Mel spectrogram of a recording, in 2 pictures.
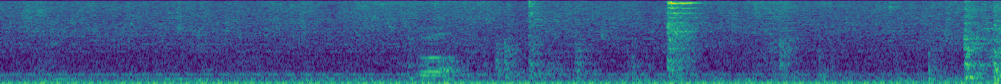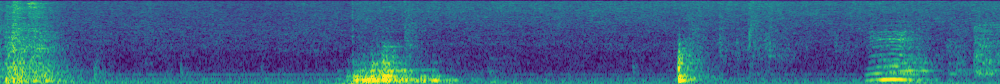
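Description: Food sizzling steadily in a frying pan over a low steady hum, with a few sharp knocks and clatters of utensils and pans; the loudest is a short thump about seven seconds in.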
